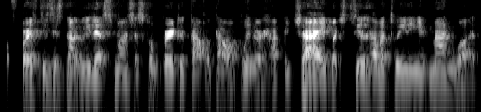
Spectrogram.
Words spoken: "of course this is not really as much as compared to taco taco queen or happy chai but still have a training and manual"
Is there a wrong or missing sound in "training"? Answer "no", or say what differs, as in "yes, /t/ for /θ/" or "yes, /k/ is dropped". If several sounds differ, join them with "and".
yes, /w/ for /ɹ/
